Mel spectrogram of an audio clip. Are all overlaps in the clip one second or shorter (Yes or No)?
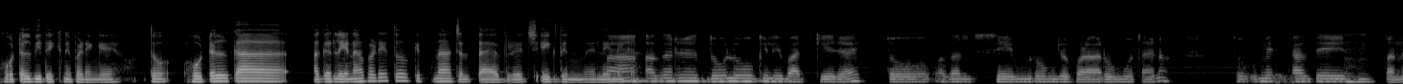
Yes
